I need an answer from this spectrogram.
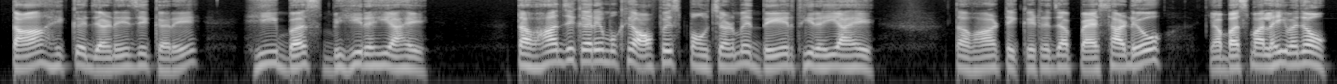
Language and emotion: Sindhi, angry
